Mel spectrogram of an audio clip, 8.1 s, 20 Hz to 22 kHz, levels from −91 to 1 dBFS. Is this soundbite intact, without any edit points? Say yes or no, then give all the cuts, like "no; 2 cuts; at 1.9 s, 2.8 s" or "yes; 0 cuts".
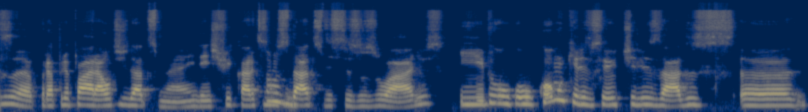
no; 6 cuts; at 1.1 s, 1.6 s, 2.6 s, 3.2 s, 4.9 s, 5.9 s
